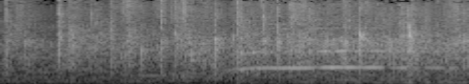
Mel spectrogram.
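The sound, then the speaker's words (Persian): Short burst of audience applause at a gathering, given to thank a woman, a dense patter of clapping that swells slightly toward the end. “میخوام بیستن و یک دقیقه همه مردونه تشویقش بکنید”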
